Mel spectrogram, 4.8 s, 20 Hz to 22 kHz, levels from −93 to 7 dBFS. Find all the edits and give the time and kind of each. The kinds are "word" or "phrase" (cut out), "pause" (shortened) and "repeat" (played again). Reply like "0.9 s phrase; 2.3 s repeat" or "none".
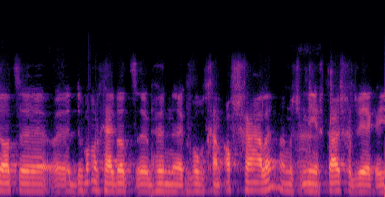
1.5 s word; 1.9 s word; 2.3 s word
